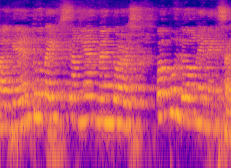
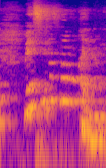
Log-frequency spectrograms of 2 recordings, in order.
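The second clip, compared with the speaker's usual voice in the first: higher, light teasing question to a client; playful joking host; 11 semitones higher than usual. Pretend. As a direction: tease the client to break the ice. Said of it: "Joke ka din".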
